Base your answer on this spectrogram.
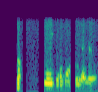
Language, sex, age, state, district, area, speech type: Assamese, male, 18-30, Assam, Tinsukia, rural, conversation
